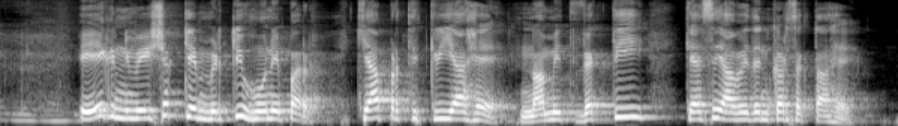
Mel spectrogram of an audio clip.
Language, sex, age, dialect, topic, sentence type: Hindi, male, 18-24, Garhwali, banking, question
